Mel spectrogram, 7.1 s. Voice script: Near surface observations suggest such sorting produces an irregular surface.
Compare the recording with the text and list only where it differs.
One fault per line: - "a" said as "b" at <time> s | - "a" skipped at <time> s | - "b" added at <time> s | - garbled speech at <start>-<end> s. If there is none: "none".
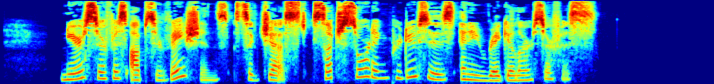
none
